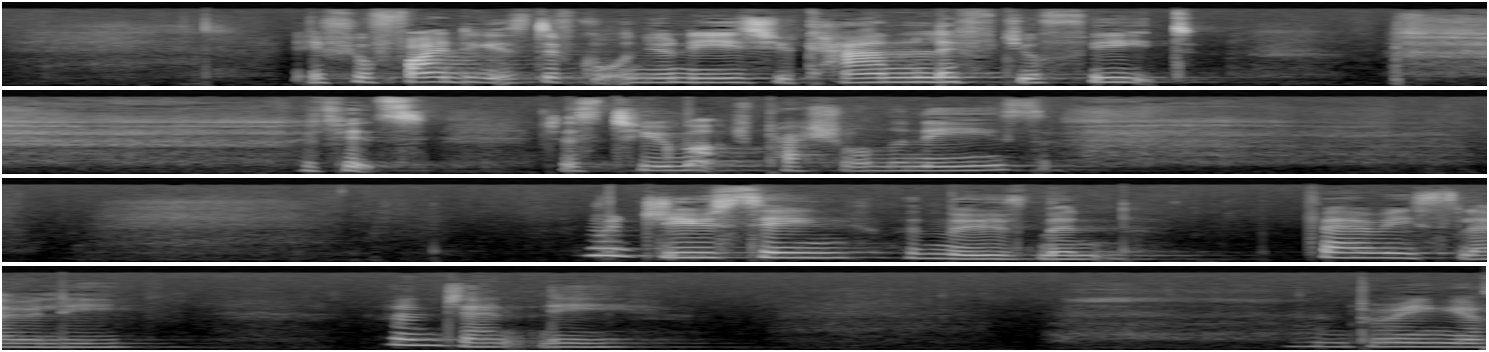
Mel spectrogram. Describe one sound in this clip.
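A woman speaks calmly and slowly.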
